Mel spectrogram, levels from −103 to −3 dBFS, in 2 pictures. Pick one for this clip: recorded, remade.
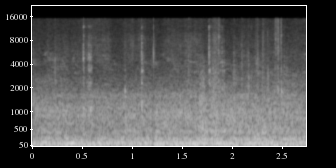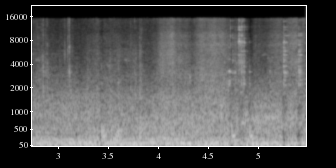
recorded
